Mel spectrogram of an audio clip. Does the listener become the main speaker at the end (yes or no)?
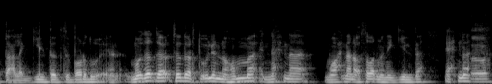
no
